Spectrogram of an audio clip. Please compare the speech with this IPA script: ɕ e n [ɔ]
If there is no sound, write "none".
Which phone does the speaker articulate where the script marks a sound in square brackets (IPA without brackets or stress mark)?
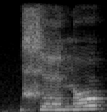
o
